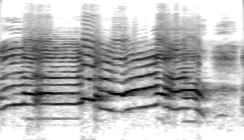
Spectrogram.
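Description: A brief, loud, high-pitched wailing cry from an infant, an ordinary crying sound.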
